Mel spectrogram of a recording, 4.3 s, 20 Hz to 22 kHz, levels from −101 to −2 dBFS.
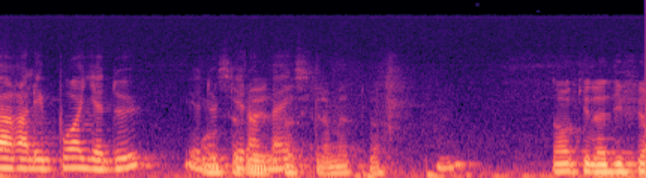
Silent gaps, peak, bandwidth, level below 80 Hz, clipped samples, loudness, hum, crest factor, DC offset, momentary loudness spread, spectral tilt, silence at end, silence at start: none; -2 dBFS; 7 kHz; -36 dBFS; under 0.1%; -22 LUFS; none; 18 dB; under 0.1%; 14 LU; -9.5 dB/octave; 0 s; 0 s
